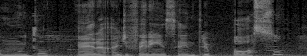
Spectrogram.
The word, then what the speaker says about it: posso: o verbo poder né eu posso e a palavra né o poço eu não conseguia pronunciar de forma diferente outras outras palavras que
